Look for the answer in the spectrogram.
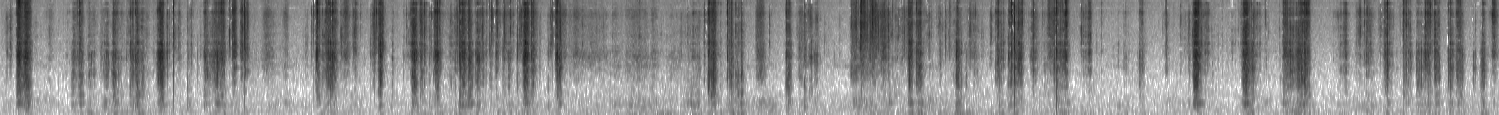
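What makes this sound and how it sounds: A metal dip pen nib scratches across a flat sheet of textured Korean paper up close as it writes ink letters. Quick bursts of bright, dry scratching come in irregular strokes, separated by short near-silent pauses.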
